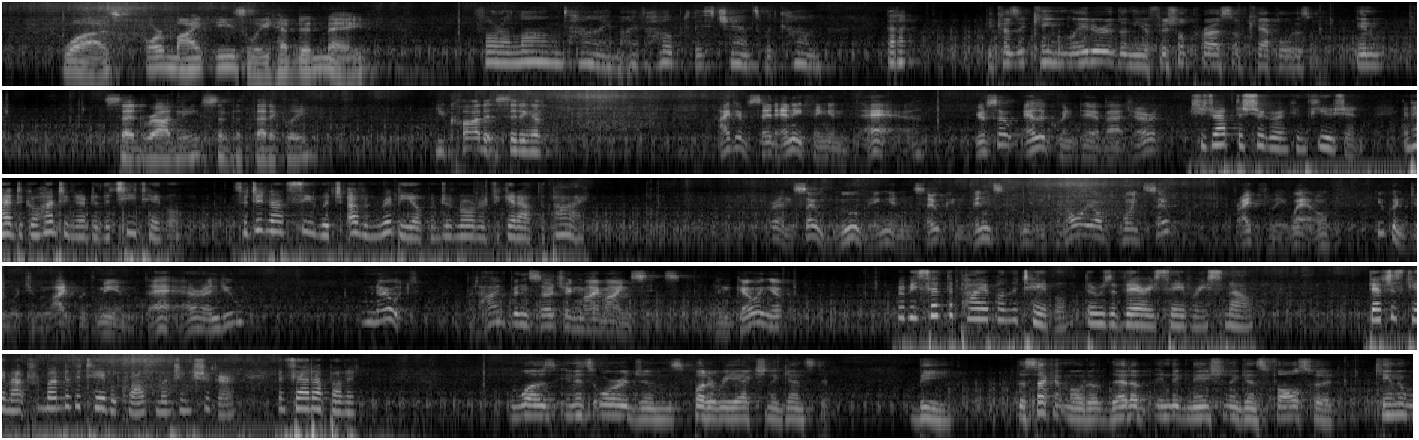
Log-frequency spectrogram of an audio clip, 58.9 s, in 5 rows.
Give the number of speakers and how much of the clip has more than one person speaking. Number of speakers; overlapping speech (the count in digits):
6, no overlap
